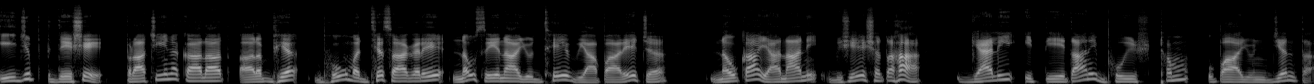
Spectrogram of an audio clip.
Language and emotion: Sanskrit, neutral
